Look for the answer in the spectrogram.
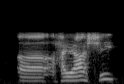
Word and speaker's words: Hayashi: So he already chimed in, but I'm introducing a member of the club here, Stuart Hayashi.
